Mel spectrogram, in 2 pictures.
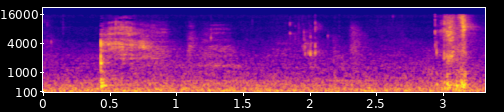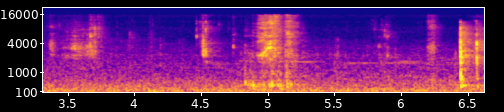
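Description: Close-miked eating sounds: chewing and lip smacking on tender braised pork hock, with a few short, sharp wet smacks about half a second, three and five seconds in, and small clicks of a spoon against the dish.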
